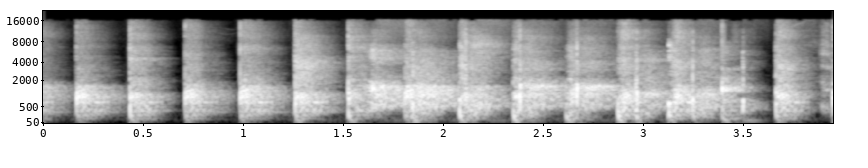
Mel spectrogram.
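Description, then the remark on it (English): Hand clapping alone, a standing ovation for a team's first win, starting as a steady run of sharp claps, then thickening into quicker, overlapping applause before settling back into a few separate claps at the end. “I'm not trying to like put Steph down or anything or be an asshole for clapping for her first win”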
